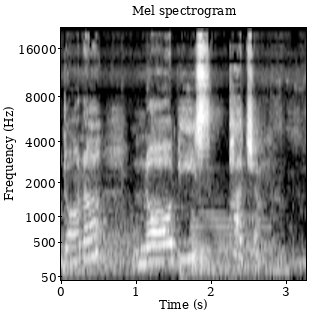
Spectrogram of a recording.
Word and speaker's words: Dona nobis pacem: Put a little tiny bit more weight on the first syllable of each word. Just a slight more weight. So Dona, like that.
